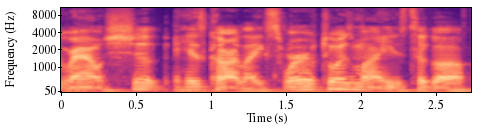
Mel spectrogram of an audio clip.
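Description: Very fast speech with a bright, sharp tone carries fairly even intonation. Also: man. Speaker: podcaster guest. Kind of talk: casual chat. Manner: talkative.

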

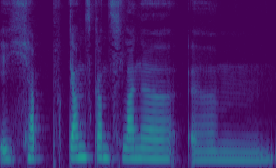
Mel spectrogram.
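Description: Over a quiet background, a woman talks at a very slow pace and a fairly low pitch, her intonation fairly even. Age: 30s. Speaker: podcast host, aspiring mindset coach. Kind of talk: personal monologue, testimony. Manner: hesitant, many filler sounds.

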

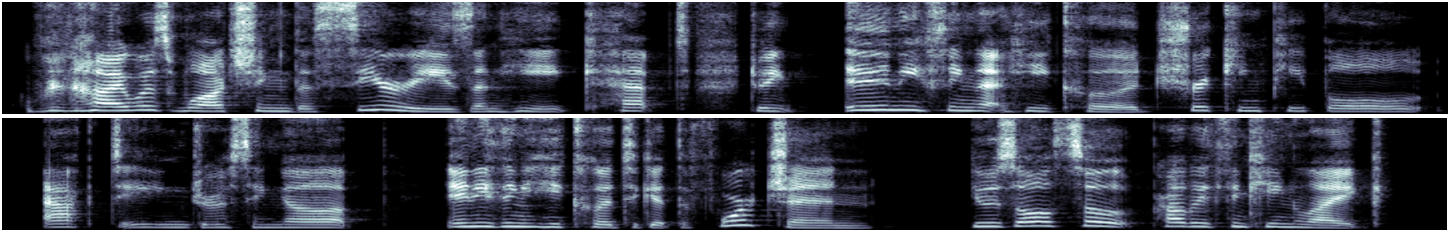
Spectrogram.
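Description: A woman with a normal speaking voice talks at a moderate pace with ordinary pitch variation. The sound is dry and close with no echo, a very clean recording over a silent background. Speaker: podcast co-host. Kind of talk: casual chat.

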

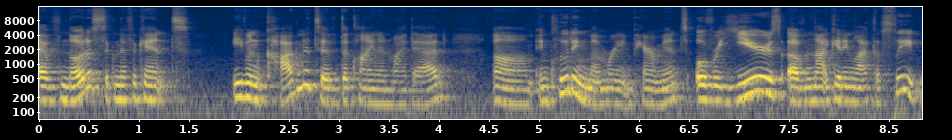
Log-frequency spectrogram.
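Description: A woman with an American accent, fairly low in pitch, at a moderate pace with ordinary pitch variation, amid noticeable background noise. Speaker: podcast co-host. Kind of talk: casual chat.

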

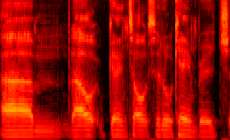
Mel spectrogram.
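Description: A voice with a London accent at a moderate pace, in a very clean recording with a silent background. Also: man. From South London. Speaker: university student. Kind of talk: casual chat.

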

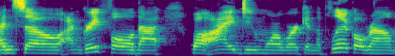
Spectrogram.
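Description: A woman with a fairly low pitch and an unremarkable speaking voice is captured in a very clean recording with a silent background. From Philadelphia, US East Coast, moved around abroad. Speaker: activist and author. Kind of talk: interview.

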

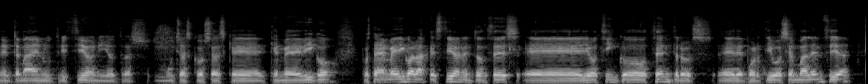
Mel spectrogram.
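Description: A plain, everyday voice from a man, fairly low in pitch, at a moderate pace against a quiet background. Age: 30s. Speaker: sports and health podcast host. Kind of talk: casual interview chat.

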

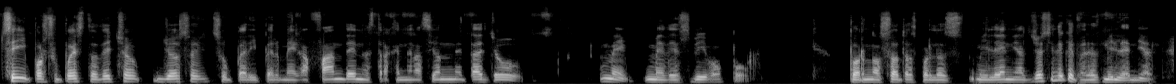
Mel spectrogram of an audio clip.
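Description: A plain, everyday voice from a man at medium pitch, fairly slow in pace, with fairly even intonation and a dry, close sound with no echo. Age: 20s. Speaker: podcast co-host. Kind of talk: casual chat. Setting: remote recording.

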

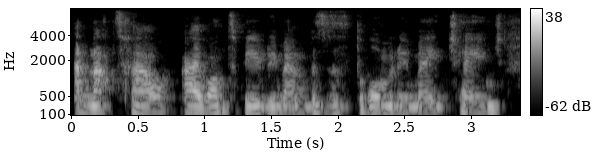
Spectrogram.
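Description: A woman is speaking. She talks in a Liverpool accent. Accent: Liverpool (Scouse). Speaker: community centre chief executive. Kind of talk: interview.

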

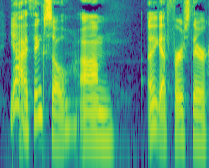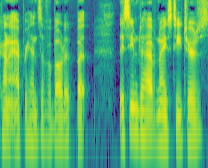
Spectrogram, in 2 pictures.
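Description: A man at medium pitch and a fairly quick pace, very even in loudness, in a very clean recording with a silent background. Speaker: podcast host. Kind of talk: casual chat. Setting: studio.

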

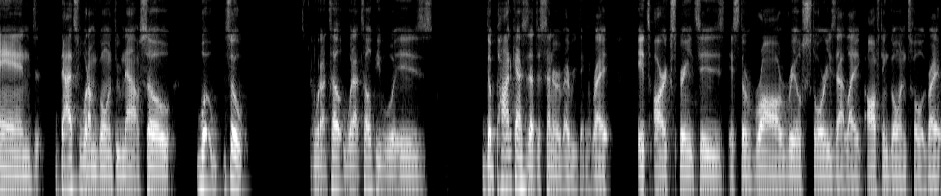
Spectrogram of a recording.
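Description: A man with a New York accent speaks at a moderate pace in a very deep, low pitch with ordinary pitch variation. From New York City. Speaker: tech marketer and media company owner. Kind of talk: casual interview.

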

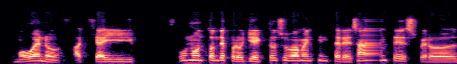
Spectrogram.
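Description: Moderate pace and fairly even intonation from a man with an Antioquian accent. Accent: Colombian paisa Spanish. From Colombia, Medellín (paisa). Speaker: social entrepreneur. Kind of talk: interview. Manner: hesitant, with fillers and repetitions.

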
